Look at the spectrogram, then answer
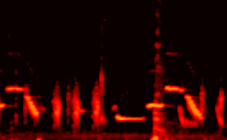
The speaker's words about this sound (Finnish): Tätä luhtakertaisella on tyypillistä, että se niin kuin – laulaa välillä rauhallisesti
